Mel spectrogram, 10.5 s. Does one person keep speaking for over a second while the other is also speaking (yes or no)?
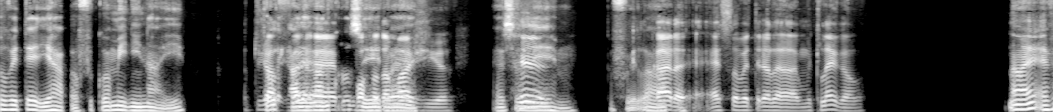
yes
